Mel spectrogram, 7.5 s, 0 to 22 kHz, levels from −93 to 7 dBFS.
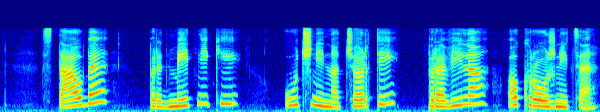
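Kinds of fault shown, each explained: Clock drift between sender and receiver: The sound has a faint, uneven unsteadiness in pacing from start to finish, with small hiccups instead of a smooth flow. The sender's clock runs about one and a half percent slow against the receiver's, so the jitter buffer keeps draining and must be refilled.
Repeated timing corrections: From 0.66 s to 7.39 s the pacing drags slightly, running at 98% speed, with brief stutters at uneven intervals. The receiver repeats short pieces to keep up with the slow sender, lengthening the passage by roughly a tenth of a second overall.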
